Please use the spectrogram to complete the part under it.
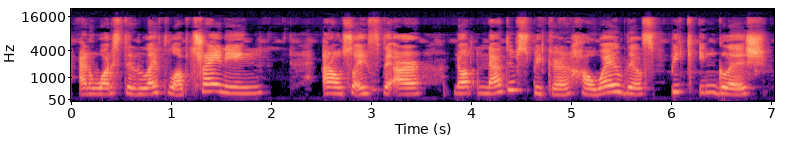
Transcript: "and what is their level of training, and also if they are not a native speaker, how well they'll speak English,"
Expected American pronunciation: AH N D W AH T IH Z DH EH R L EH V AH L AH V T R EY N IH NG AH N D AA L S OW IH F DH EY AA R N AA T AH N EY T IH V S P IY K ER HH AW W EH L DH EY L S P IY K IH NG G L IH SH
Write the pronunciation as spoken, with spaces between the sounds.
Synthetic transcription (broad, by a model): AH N W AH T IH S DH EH L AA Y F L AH B T R EY N IH NG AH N AA L S OW IH F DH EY AA R N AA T AH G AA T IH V S P IY K ER HH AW W EH L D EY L S P IY K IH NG G L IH SH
